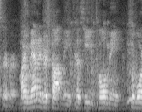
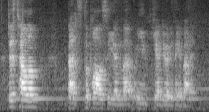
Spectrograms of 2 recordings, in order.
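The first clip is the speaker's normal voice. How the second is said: usual speaking voice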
